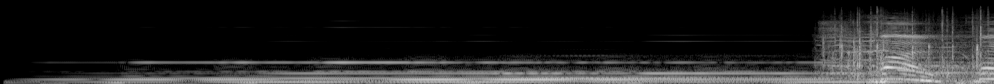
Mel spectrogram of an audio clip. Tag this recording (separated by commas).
Music, Speech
